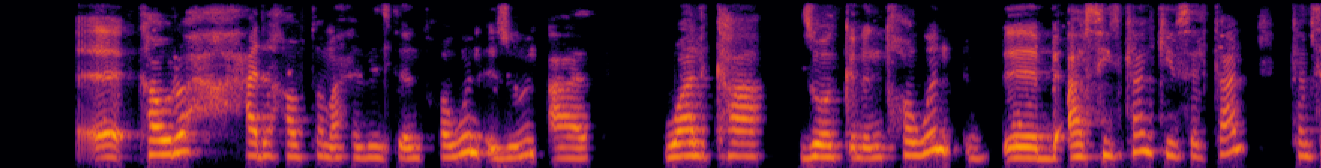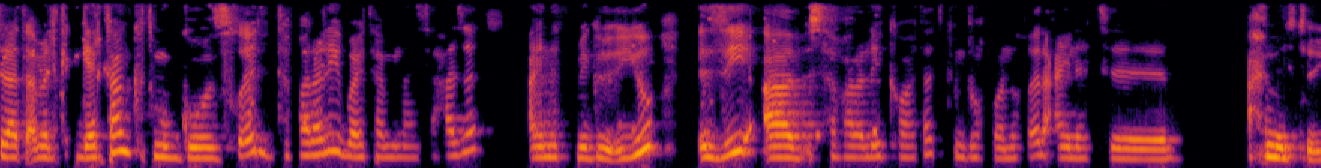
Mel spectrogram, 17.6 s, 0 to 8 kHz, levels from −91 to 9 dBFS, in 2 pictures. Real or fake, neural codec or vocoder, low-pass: real; none; 7.2 kHz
